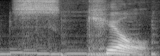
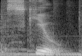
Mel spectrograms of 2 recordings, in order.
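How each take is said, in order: First: The word starts directly with the s. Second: An 'i' vowel sound comes before the s. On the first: The speaker calls it right. "Então fica skill" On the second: The speaker calls it wrong. "não tem som de I, não é skill"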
